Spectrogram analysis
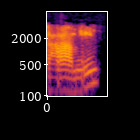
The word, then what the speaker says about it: Sa'ami: These beings said that is their home planet, and they call that planet the Sa'ami, 3 syllables.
